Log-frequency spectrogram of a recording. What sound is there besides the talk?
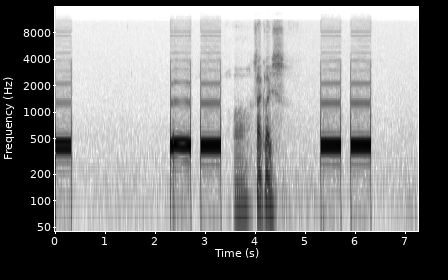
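telephone call ringing tone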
